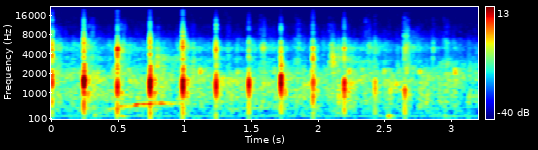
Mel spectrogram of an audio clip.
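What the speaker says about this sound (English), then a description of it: "please help me in joining to give them a round of applause" A small audience at a New Orleans history lecture on coffee gives a round of applause for the series sponsors; a few sparse, distinct claps ring out in an irregular rhythm, fairly close and with a low hum behind.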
